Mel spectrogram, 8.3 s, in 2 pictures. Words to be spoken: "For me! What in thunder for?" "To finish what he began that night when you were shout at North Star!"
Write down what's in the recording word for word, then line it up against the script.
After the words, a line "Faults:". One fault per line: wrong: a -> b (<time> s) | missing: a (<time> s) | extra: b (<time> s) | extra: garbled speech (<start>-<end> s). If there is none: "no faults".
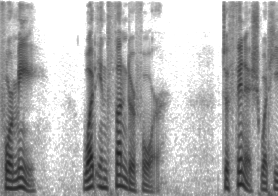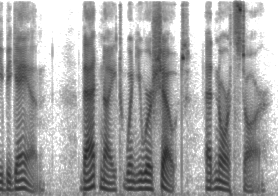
"For me! What in thunder for?" "To finish what he began that night when you were shout at North Star!"
Faults:
no faults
